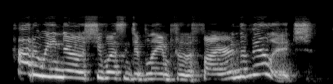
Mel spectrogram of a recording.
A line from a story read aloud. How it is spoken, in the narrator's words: someone else shouted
